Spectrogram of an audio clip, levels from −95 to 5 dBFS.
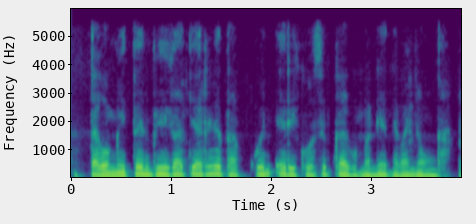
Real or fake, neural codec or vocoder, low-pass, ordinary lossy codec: fake; codec, 16 kHz, 16 kbps, FreqCodec, smaller model; 5.4 kHz; none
